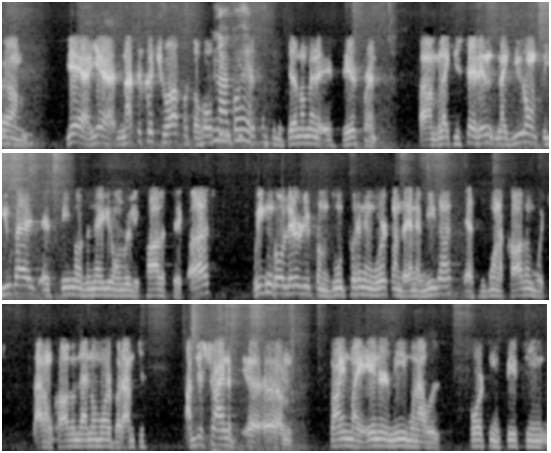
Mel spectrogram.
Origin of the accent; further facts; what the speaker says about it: Los Angeles, California, United States; I grew up in Ramona Gardens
